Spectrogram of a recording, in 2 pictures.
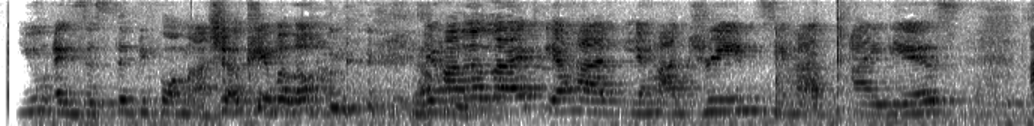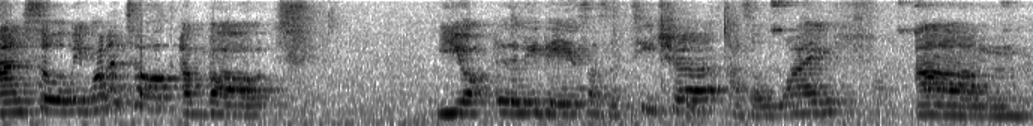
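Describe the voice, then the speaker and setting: A woman's voice: medium pitch, a little slow. Lady interviewing on stage, far off mic, noisy crowd, echoey. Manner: warm, knowledgeable questioning. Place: event stage. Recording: very echoey, distant event recording.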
